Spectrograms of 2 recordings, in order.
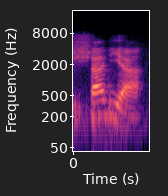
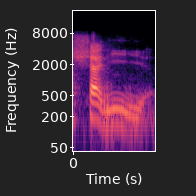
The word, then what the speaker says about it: Sharia: islâmica ou ainda de Sharia. Tem gente que fala Sharia, né, por influência do inglês, mas a pronúncia mais adequada é Sharia.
